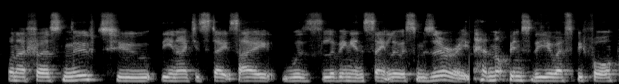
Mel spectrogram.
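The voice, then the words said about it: Noticeable foreign accent. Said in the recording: “all I had to do was open my mouth and people would just stare at me ... I just love your accent ... your accent is really beneficial”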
